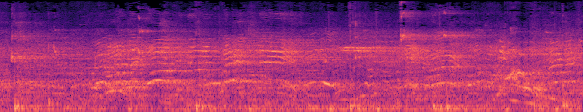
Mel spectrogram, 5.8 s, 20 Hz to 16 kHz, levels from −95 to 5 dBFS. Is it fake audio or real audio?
real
